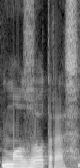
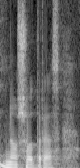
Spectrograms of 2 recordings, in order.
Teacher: la presencia de la bilabial M que procede de N.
